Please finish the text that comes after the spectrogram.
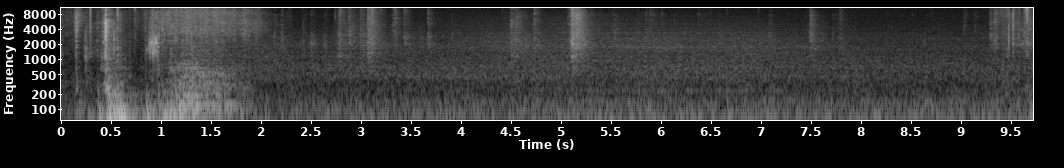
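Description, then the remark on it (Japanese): An electrician climbing a ladder: a loud rattling clatter for a couple of seconds, then quieter, scattered knocks and creaks at irregular intervals against a low background hum. “電気屋さんのはしごの音”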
